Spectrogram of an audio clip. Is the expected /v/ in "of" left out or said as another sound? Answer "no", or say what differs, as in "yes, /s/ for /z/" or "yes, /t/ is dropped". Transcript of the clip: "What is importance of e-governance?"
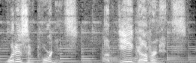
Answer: no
